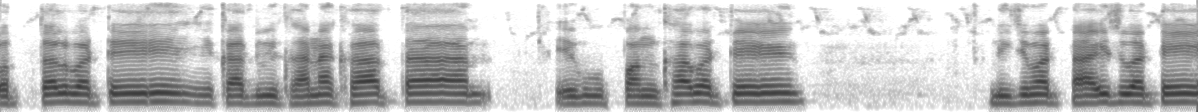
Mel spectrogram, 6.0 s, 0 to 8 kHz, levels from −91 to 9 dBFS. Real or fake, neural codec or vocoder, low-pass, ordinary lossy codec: fake; vocoder, 22.05 kHz, 80 mel bands, HiFi-GAN; 7.2 kHz; none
